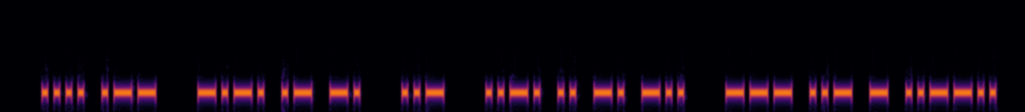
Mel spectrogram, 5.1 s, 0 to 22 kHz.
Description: Morse code, heard as a keyed tone, about 40 wpm, 700 Hz. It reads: HW CAN U FIND OUT?
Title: Sentences from Top 200 Words and Abbreviations 40wpm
